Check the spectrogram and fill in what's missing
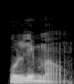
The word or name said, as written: limao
